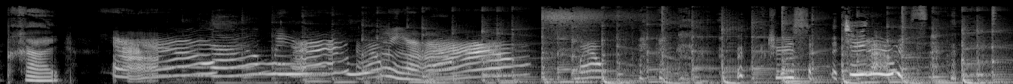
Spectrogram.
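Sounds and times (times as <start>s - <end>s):
speech: 0.2s - 1.8s, 3.8s - 4.6s, 7.8s - 9.7s
several people meowing together like cats: 1.2s - 6.6s, 8.4s - 9.3s
burst of laughter: 6.0s - 9.8s.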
